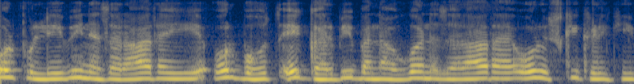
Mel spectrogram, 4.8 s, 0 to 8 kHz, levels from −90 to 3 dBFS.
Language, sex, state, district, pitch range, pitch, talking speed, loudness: Hindi, female, Bihar, Katihar, 195-230 Hz, 210 Hz, 275 wpm, -17 LUFS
